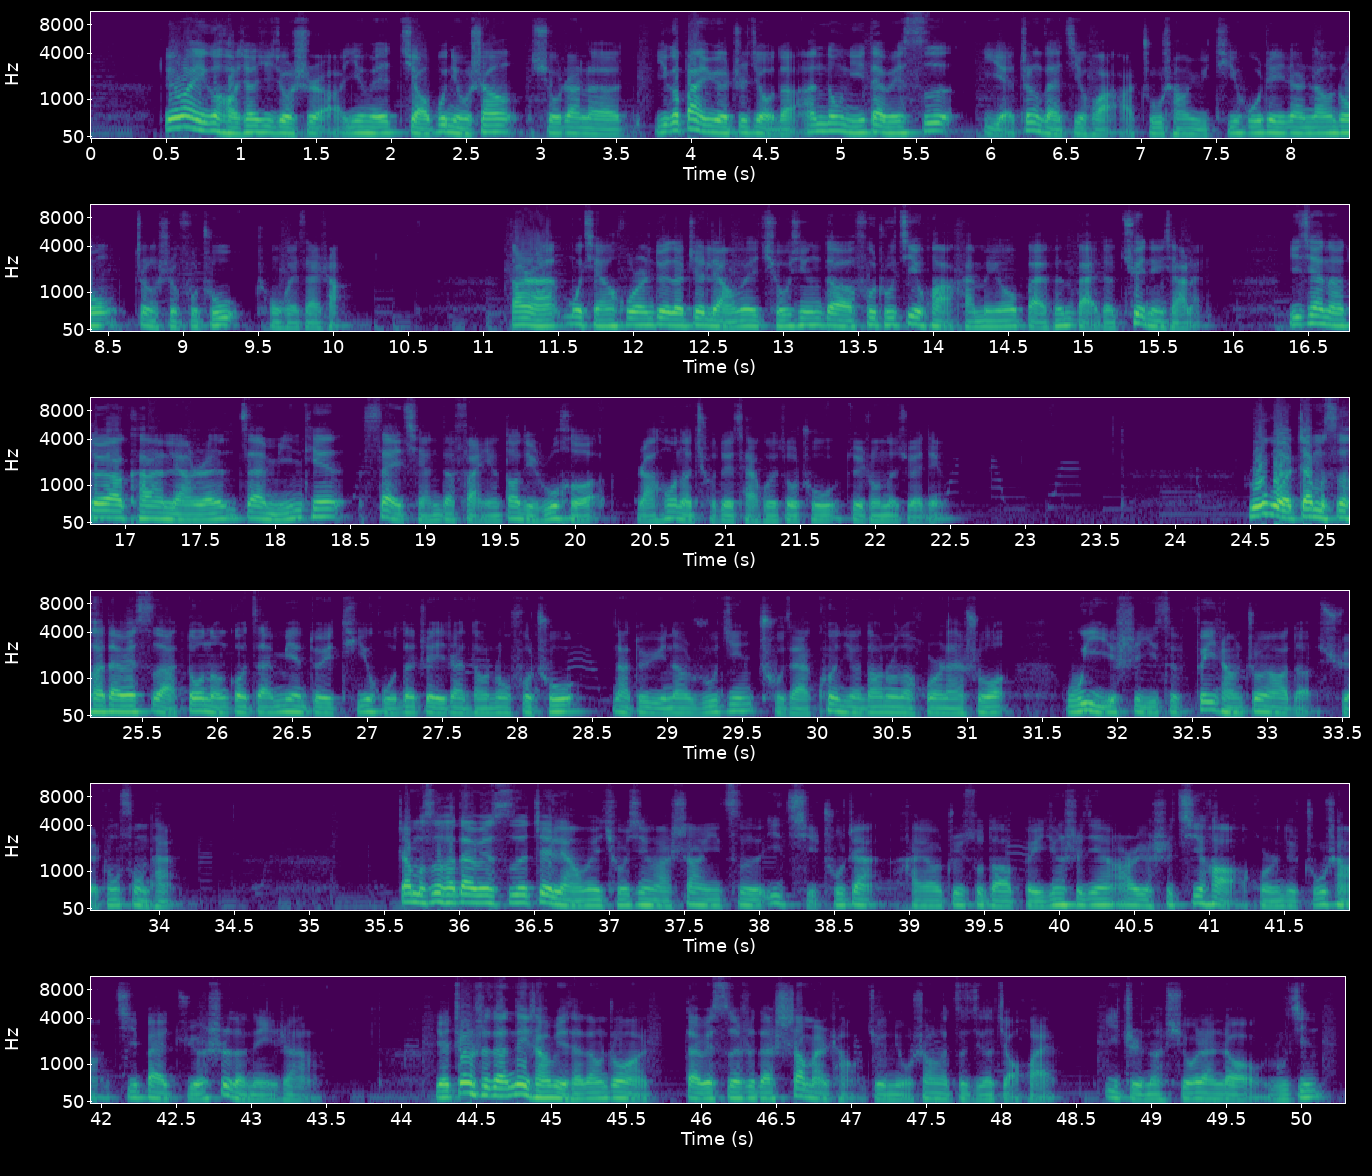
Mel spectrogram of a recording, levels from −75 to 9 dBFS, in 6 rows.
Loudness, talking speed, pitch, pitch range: -22 LUFS, 310 characters per minute, 115 Hz, 100-125 Hz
